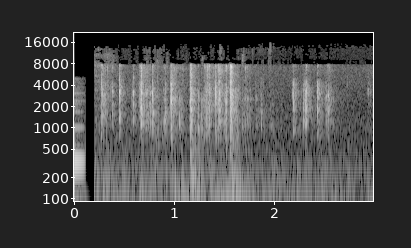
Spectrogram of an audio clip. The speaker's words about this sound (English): What'd I say about the clicky keyboard?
